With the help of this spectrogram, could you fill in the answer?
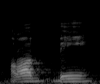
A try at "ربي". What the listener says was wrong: না, এখানে টান দেওয়া যাবে না, ঠিক আছে? বলে শোনে রব্বি, এই টানটা দেওয়া যাবে না।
